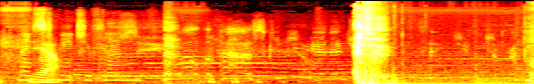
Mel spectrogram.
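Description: A single sharp, loud sneeze bursts out midway through a fantasy role-play scene, set between stretches of conversational speech from several people.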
